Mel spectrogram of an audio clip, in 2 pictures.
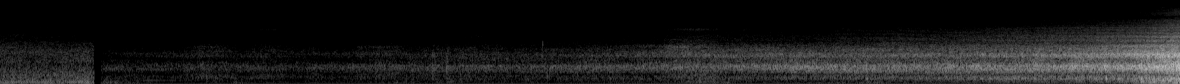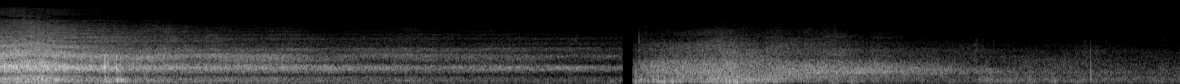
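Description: A police siren wails, growing louder as it approaches and then fading away.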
